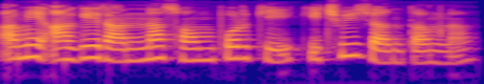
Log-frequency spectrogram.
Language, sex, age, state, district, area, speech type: Bengali, female, 45-60, West Bengal, Hooghly, rural, spontaneous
